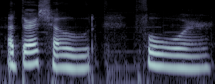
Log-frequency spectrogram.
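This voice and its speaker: A woman hosting her own faith podcast in a casual solo talk. She is hoarse and sounds upbeat and reflective, with frequent ums. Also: on the low side, fairly even intonation, very slow, a little mellow, faint music behind. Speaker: podcast host.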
